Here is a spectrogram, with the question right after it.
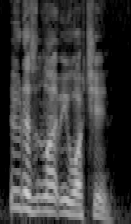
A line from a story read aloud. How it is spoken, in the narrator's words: I chuckle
